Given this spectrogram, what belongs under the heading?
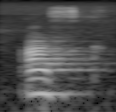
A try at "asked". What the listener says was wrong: Asked con tie.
